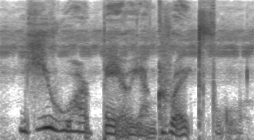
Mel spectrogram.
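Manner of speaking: slow, dreadful, frightening monster voice, terrible beast tone. Narrating a fairy tale, voicing the beast confronting the merchant: terrible voice. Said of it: "said the beast to him in a terrible voice".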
